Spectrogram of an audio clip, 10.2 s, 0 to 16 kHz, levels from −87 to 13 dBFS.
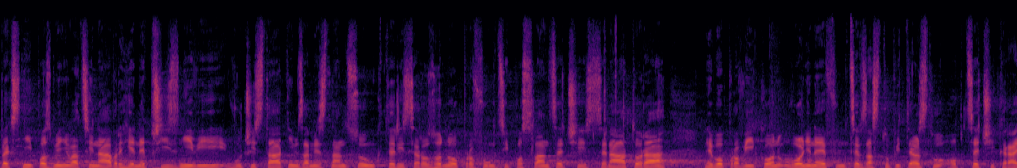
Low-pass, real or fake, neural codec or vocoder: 14.4 kHz; real; none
